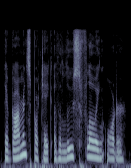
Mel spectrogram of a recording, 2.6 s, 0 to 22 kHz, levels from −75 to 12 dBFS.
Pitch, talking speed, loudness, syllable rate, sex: 165 Hz, 180 wpm, -19 LUFS, 6.0 syllables/s, female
